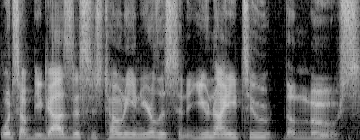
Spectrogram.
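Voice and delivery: on-air announcer delivery. A speaker demonstrates the station ID he says on the radio, in his radio ad voice. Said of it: "I have my radio ad voice".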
